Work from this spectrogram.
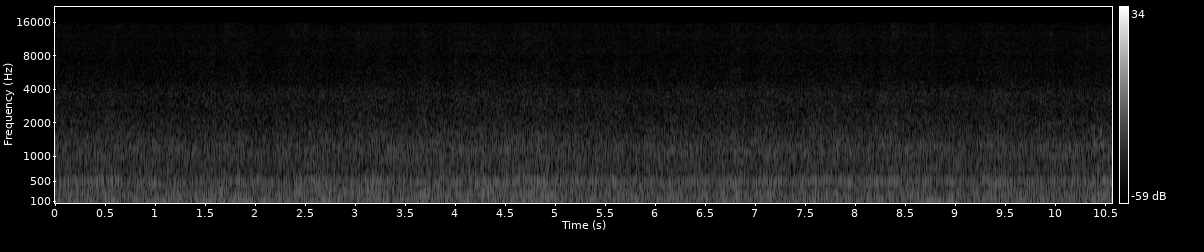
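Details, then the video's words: Bees in a small wildlife garden at an end terrace house in Crookes: a steady, even drone of many wings fills the air, a continuous low hum with a band around the middle and no breaks or other callers. "1hr of Relaxing Bees"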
